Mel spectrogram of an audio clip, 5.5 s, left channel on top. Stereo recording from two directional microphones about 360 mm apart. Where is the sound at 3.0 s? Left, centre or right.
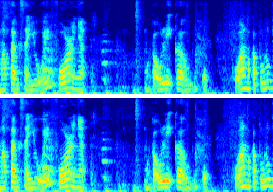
Centre.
